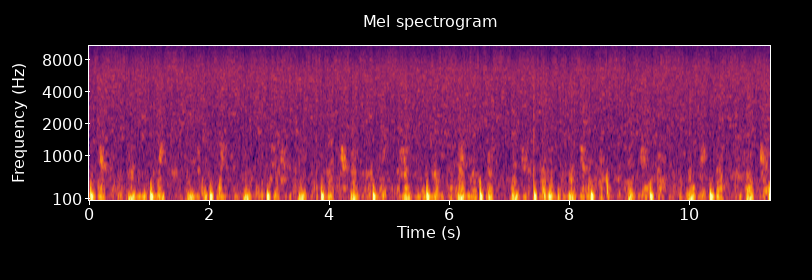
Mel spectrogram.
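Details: Heartbeat: low, steady paired thumps at about 60 beats a minute, regular, with a faint hum behind.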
